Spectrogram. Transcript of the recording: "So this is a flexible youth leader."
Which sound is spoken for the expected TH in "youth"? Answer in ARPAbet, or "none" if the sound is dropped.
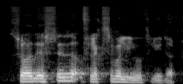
T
